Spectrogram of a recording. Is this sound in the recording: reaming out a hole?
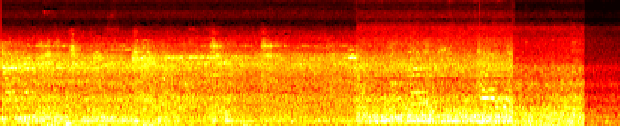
no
